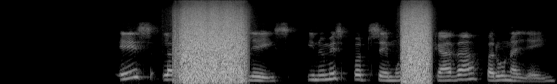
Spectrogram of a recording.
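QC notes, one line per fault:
1.53–2.67 s and 3.92–4.41 s, wireless microphone noise hits: two bursts of static washing over the speech, the first about 1.1 s long and the second about half a second. The FM radio link is fading as reflected signals cancel, so receiver hiss climbs.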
